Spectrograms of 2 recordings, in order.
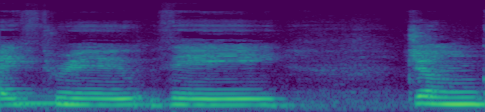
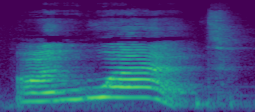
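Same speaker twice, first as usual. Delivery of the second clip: put-on high, louder little boy's wail; childish wail; 10 semitones higher, 6 dB louder than usual. Max fallen in the lake, high childish wail. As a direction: whine like a soaked toddler. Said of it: "he wailed".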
